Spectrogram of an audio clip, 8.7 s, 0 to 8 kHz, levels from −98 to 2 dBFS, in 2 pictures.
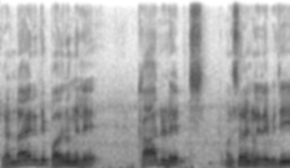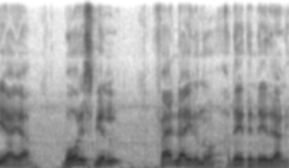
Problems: constant background noise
